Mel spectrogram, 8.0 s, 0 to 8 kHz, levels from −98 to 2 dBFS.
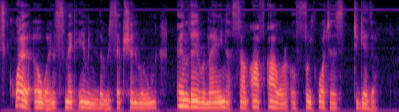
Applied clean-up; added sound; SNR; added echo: none; none; none; none.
